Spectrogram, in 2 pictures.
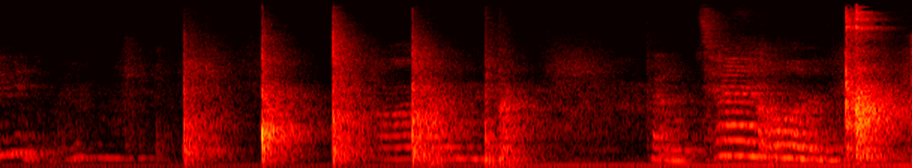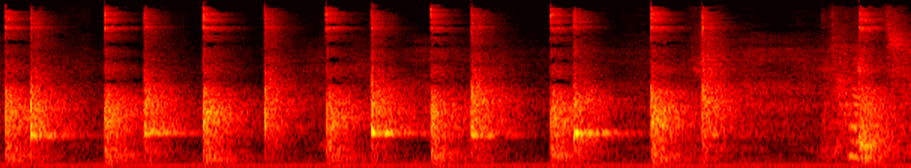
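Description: Table tennis rally: the ball clicking off the paddles and pinging on the Joola table, a few scattered hits early and then a fast, even exchange of about three hits a second from about halfway in.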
